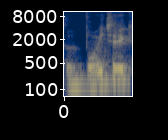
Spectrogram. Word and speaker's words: Wojtek: It's pronounced Wojtek. You spell it Wojtek, and it's Voy like in voyage and tech like in technical. It's a Polish name.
